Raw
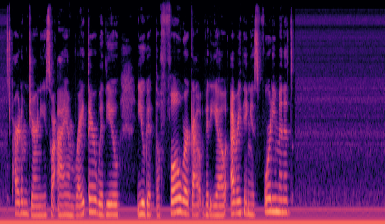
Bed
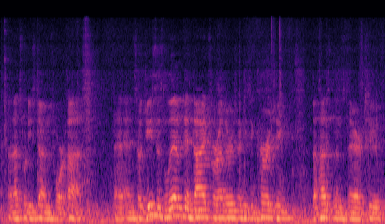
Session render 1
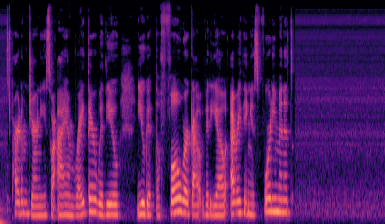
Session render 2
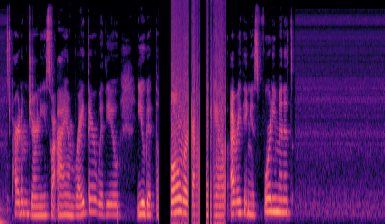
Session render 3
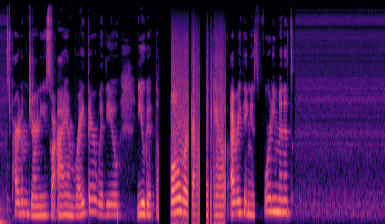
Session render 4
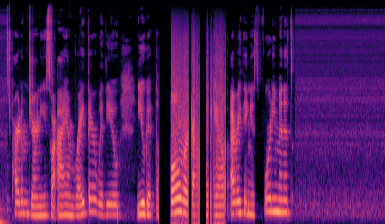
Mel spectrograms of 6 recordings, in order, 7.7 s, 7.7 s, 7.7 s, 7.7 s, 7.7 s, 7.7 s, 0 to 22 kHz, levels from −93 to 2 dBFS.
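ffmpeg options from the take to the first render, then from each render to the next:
ffmpeg -i in.wav -af "bandreject=frequency=50:width_type=h:width=6,bandreject=frequency=100:width_type=h:width=6,bandreject=frequency=150:width_type=h:width=6,bandreject=frequency=200:width_type=h:width=6,bandreject=frequency=250:width_type=h:width=6" out.wav
ffmpeg -i in.wav -filter_complex "[0:a]asettb=1/sr,asplit=3[link_01][link_02][link_03];[link_01]atrim=end=0.454[link_04];[link_02]atrim=start=0.45:end=1.11,asetpts=PTS-STARTPTS,afade=type=in:duration=0.004:curve=qsin,afade=type=out:start_time=0.656:duration=0.004:curve=qsin,asplit=2[link_05][link_06];[link_06]adelay=48,volume=-11.5dB[link_07];[link_05][link_07]amix=inputs=2:normalize=0,atrim=end_sample=29106[link_08];[link_03]atrim=start=1.106[link_09];[link_04][link_08]acrossfade=duration=0.004:curve1=hsin:curve2=qsin[link_10];[link_10][link_09]acrossfade=duration=0.004:curve1=qsin:curve2=hsin,asettb=1/sr,asplit=3[link_11][link_12][link_13];[link_11]atrim=end=1.774[link_14];[link_12]atrim=start=1.77:end=2.35,asetpts=PTS-STARTPTS,afade=type=in:duration=0.004:curve=qsin,afade=type=out:start_time=0.576:duration=0.004:curve=qsin,acrossover=split=310|1200|4000[link_15][link_16][link_17][link_18];[link_15]acompressor=threshold=-43dB:ratio=3[link_19];[link_16]acompressor=threshold=-30dB:ratio=3[link_20];[link_17]acompressor=threshold=-36dB:ratio=3[link_21];[link_18]acompressor=threshold=-55dB:ratio=3[link_22];[link_19][link_20][link_21][link_22]amix=inputs=4:normalize=0[link_23];[link_13]atrim=start=2.346[link_24];[link_14][link_23]acrossfade=duration=0.004:curve1=hsin:curve2=qsin[link_25];[link_25][link_24]acrossfade=duration=0.004:curve1=qsin:curve2=hsin,asettb=1/sr,asplit=3[link_26][link_27][link_28];[link_26]atrim=end=3.174[link_29];[link_27]atrim=start=3.17:end=4.54,asetpts=PTS-STARTPTS,afade=type=in:duration=0.004:curve=qsin,afade=type=out:start_time=1.366:duration=0.004:curve=qsin,aeval=exprs='val(0)*gte(abs(val(0)),0.0668)':channel_layout=same[link_30];[link_28]atrim=start=4.536[link_31];[link_29][link_30]acrossfade=duration=0.004:curve1=hsin:curve2=qsin[link_32];[link_32][link_31]acrossfade=duration=0.004:curve1=qsin:curve2=hsin" out.wav
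ffmpeg -i in.wav -filter_complex "[0:a]asettb=1/sr,asplit=3[link_01][link_02][link_03];[link_01]atrim=end=3.014[link_04];[link_02]atrim=start=3.01:end=4.56,asetpts=PTS-STARTPTS,afade=type=in:duration=0.004:curve=qsin,afade=type=out:start_time=1.546:duration=0.004:curve=qsin,lowpass=10000[link_05];[link_03]atrim=start=4.556[link_06];[link_04][link_05]acrossfade=duration=0.004:curve1=hsin:curve2=qsin[link_07];[link_07][link_06]acrossfade=duration=0.004:curve1=qsin:curve2=hsin,asplit=2[link_08][link_09];[link_08]atrim=end=5.1,asetpts=PTS-STARTPTS,afade=type=out:start_time=5.096:duration=0.004:curve=hsin:silence=0.105925[link_10];[link_09]atrim=start=5.1,asetpts=PTS-STARTPTS,afade=type=in:duration=0.5:silence=0.105925[link_11];[link_10][link_11]concat=n=2:v=0:a=1" out.wav
ffmpeg -i in.wav -af "volume=3.5dB,alimiter=limit=-3dB:level=0:latency=1" out.wav

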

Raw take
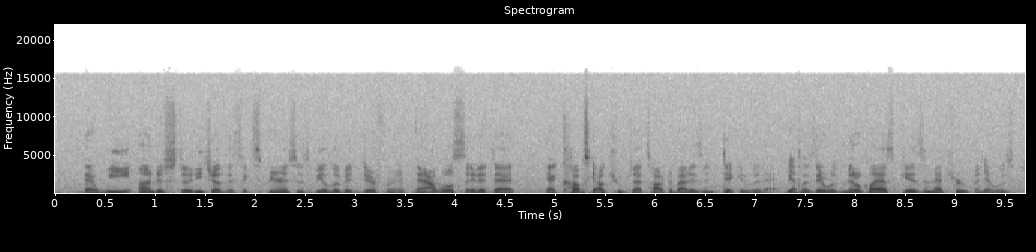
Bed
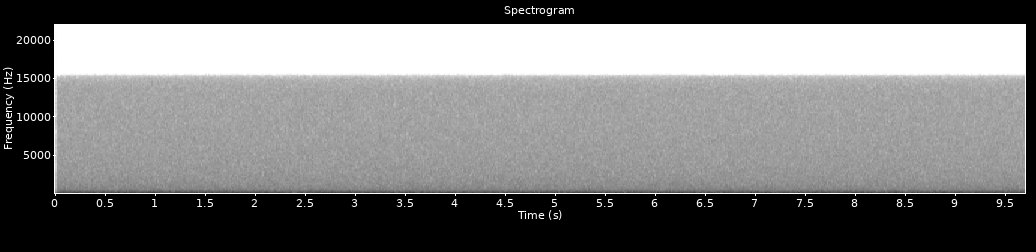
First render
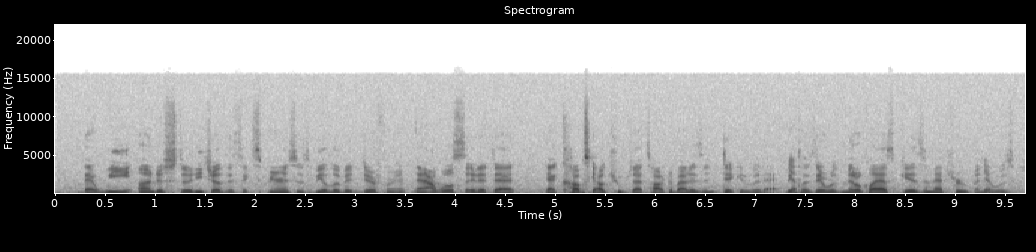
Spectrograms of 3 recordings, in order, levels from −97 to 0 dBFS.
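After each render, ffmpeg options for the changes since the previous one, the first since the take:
ffmpeg -i in.wav -af "afftdn=noise_reduction=6:noise_floor=-47" out.wav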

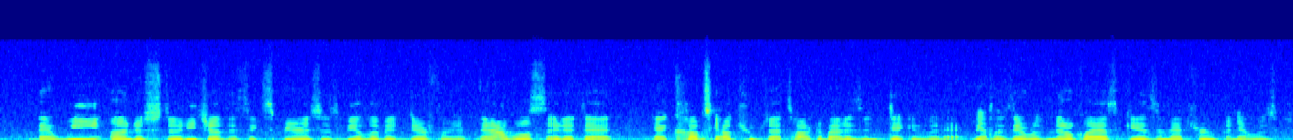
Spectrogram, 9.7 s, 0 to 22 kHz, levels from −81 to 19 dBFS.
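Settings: ffmpeg -i in.wav -af "volume=4dB" out.wav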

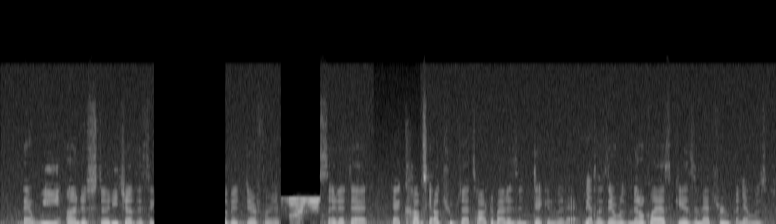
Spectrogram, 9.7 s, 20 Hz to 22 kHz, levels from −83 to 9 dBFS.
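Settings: ffmpeg -i in.wav -filter_complex "[0:a]asettb=1/sr,asplit=3[link_01][link_02][link_03];[link_01]atrim=end=3.504[link_04];[link_02]atrim=start=3.5:end=4,asetpts=PTS-STARTPTS,afade=type=in:duration=0.004:curve=qsin,afade=type=out:start_time=0.496:duration=0.004:curve=qsin,lowpass=frequency=2300:width_type=q:width=0.5098,lowpass=frequency=2300:width_type=q:width=0.6013,lowpass=frequency=2300:width_type=q:width=0.9,lowpass=frequency=2300:width_type=q:width=2.563,afreqshift=-2700[link_05];[link_03]atrim=start=3.996[link_06];[link_04][link_05]acrossfade=duration=0.004:curve1=hsin:curve2=qsin[link_07];[link_07][link_06]acrossfade=duration=0.004:curve1=qsin:curve2=hsin,asettb=1/sr,asplit=3[link_08][link_09][link_10];[link_08]atrim=end=4.664[link_11];[link_09]atrim=start=4.66:end=5.25,asetpts=PTS-STARTPTS,afade=type=in:duration=0.004:curve=qsin,afade=type=out:start_time=0.586:duration=0.004:curve=qsin,highshelf=frequency=10000:gain=-9[link_12];[link_10]atrim=start=5.246[link_13];[link_11][link_12]acrossfade=duration=0.004:curve1=hsin:curve2=qsin[link_14];[link_14][link_13]acrossfade=duration=0.004:curve1=qsin:curve2=hsin,asplit=3[link_15][link_16][link_17];[link_15]atrim=end=1.92,asetpts=PTS-STARTPTS,afade=type=out:start_time=1.916:duration=0.004:curve=hsin[link_18];[link_16]atrim=start=1.92:end=2.81,asetpts=PTS-STARTPTS,volume=0[link_19];[link_17]atrim=start=2.81,asetpts=PTS-STARTPTS,afade=type=in:duration=0.004:curve=hsin[link_20];[link_18][link_19][link_20]concat=n=3:v=0:a=1" out.wav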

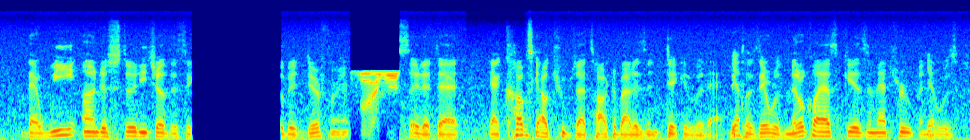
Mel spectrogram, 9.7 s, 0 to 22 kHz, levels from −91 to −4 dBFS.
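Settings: ffmpeg -i in.wav -af "equalizer=frequency=13000:width_type=o:width=0.47:gain=-10" out.wav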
